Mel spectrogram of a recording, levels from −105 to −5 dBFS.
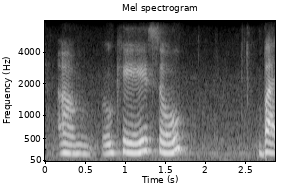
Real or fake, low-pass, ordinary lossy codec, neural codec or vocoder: real; 7.2 kHz; Opus, 16 kbps; none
